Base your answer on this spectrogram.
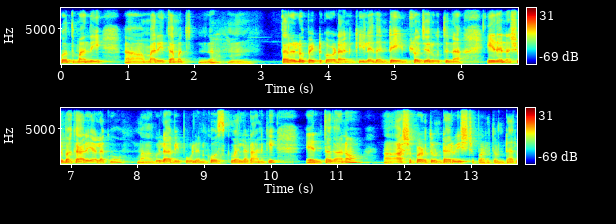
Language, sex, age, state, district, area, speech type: Telugu, female, 45-60, Telangana, Ranga Reddy, rural, spontaneous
